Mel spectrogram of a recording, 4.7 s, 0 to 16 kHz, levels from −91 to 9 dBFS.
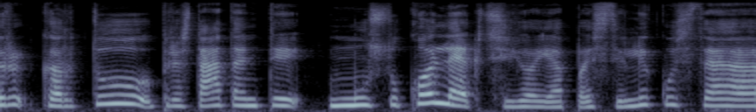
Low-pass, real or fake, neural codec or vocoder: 14.4 kHz; real; none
